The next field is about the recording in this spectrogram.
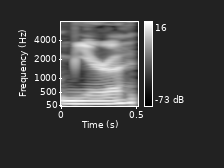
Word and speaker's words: Miura: Can you imagine owning a Lamborghini like Miura?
